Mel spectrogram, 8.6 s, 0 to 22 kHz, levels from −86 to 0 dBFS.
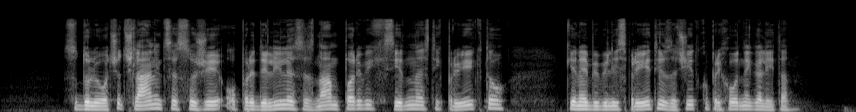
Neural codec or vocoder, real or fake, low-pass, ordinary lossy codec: none; real; 10.8 kHz; none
